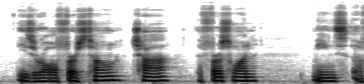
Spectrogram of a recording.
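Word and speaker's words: 察: It's cha, second tone, to closely examine or observe.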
